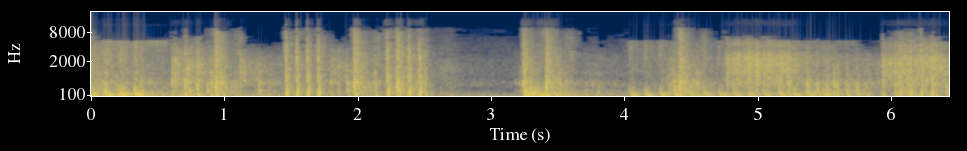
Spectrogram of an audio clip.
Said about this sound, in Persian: دشمن بچه های ما رو دید و مجردی که بچه ها لو رفتن شروع کرد به تیراندازی با انواع اقسام گلوله از ریز و درشت، حتی RPG 11 از روی نفر براش شلیک میکرد.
